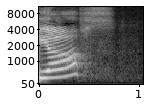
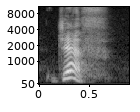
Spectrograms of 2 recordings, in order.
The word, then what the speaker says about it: Geoff: How do you say G-E-O-F-F? – Jeff.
